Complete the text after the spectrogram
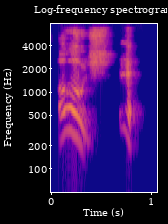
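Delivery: high-pitched retold astonishment; stunned realization. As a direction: act out a friend's sudden shock. Carlos's retold shock at the match.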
